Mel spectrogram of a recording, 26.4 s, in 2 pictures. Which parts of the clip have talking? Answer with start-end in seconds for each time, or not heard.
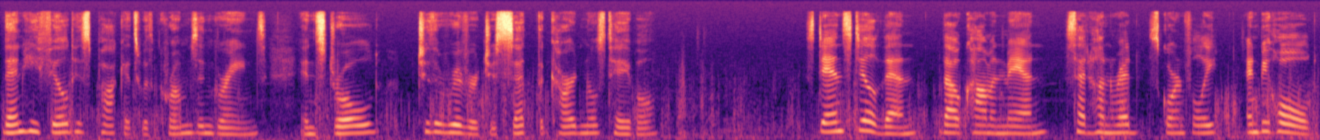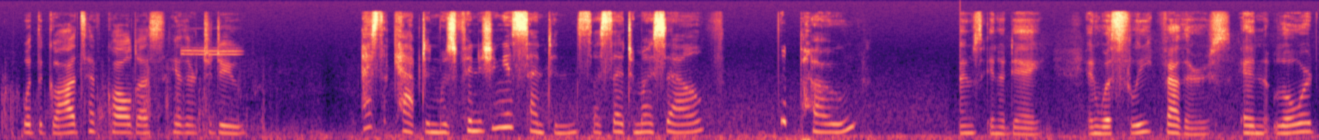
0.0-6.6, 8.1-15.7, 16.8-21.9, 22.8-26.3.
